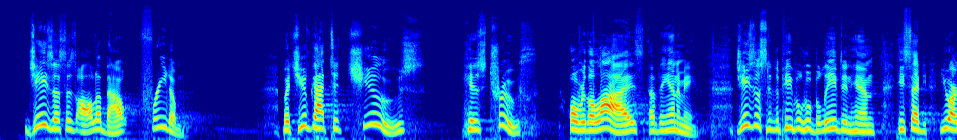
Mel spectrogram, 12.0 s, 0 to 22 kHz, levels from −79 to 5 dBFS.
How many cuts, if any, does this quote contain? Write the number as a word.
one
